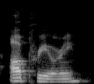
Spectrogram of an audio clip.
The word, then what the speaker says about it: a priori: Basically, and we've kind of gone over this, but a priori is a priori is how it's pronounced usually.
